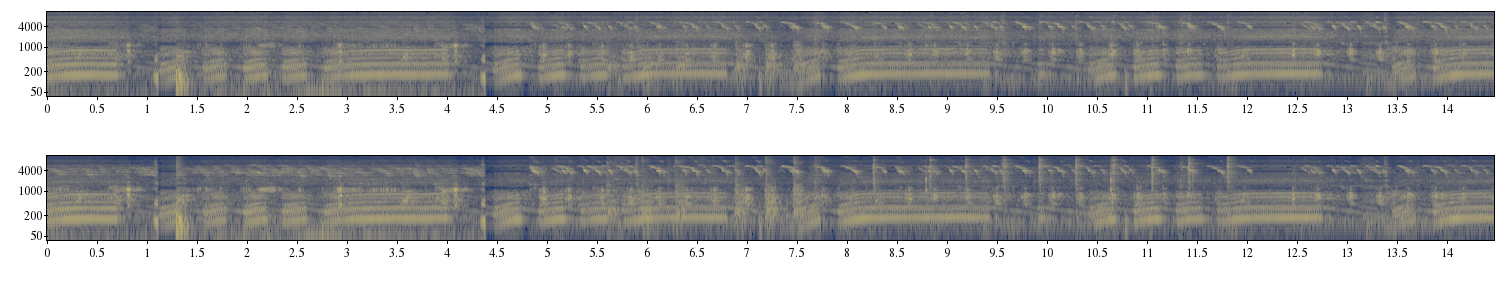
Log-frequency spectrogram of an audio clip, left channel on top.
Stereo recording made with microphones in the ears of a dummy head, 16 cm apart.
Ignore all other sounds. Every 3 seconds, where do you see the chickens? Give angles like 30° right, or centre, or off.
40° right, 20° right, centre, 20° left, 20° left.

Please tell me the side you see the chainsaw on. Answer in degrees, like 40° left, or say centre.
60° left.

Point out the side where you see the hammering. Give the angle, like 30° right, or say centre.
50° right.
